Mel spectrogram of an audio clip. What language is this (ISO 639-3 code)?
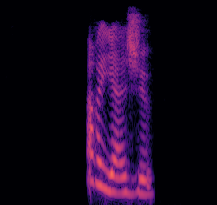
kab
